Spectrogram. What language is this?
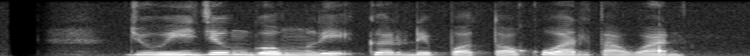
Sundanese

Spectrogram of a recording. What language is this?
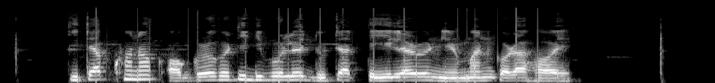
Assamese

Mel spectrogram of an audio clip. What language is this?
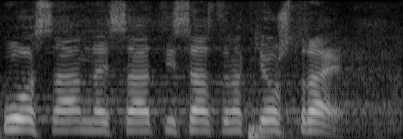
Serbian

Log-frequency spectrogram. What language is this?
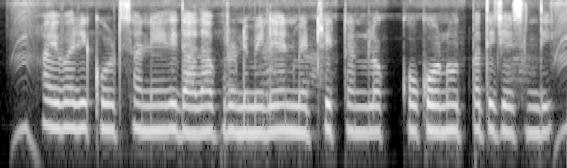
Telugu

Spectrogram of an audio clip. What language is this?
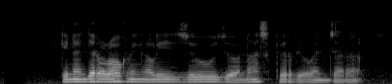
Sundanese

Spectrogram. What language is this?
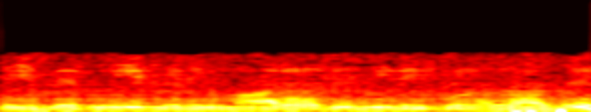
Tamil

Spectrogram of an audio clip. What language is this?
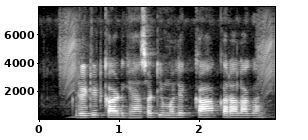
Marathi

